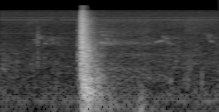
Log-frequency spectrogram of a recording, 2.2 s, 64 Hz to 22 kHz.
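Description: Door of a 1957 Chevrolet two-door post swung shut with one solid slam a little under a second in, closing effortlessly without being pushed, followed by a few faint ticks.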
